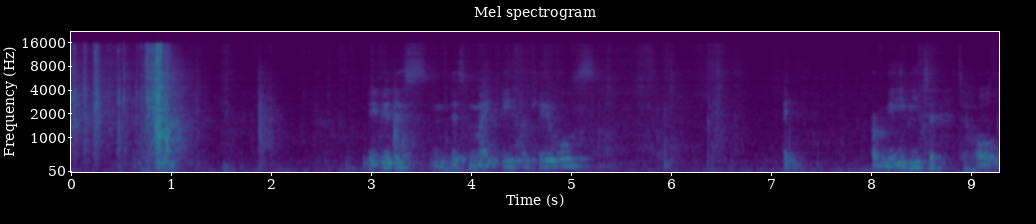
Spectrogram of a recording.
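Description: Packaging rustles and crinkles in a boy's hands.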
